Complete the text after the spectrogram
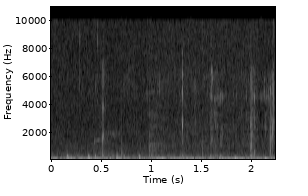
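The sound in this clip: Faint chewing of a creamy tuna, butter and milk stew with mushrooms, eaten from a stew plate: soft, moist bites and mastication in a loose, irregular rhythm, with no talk.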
